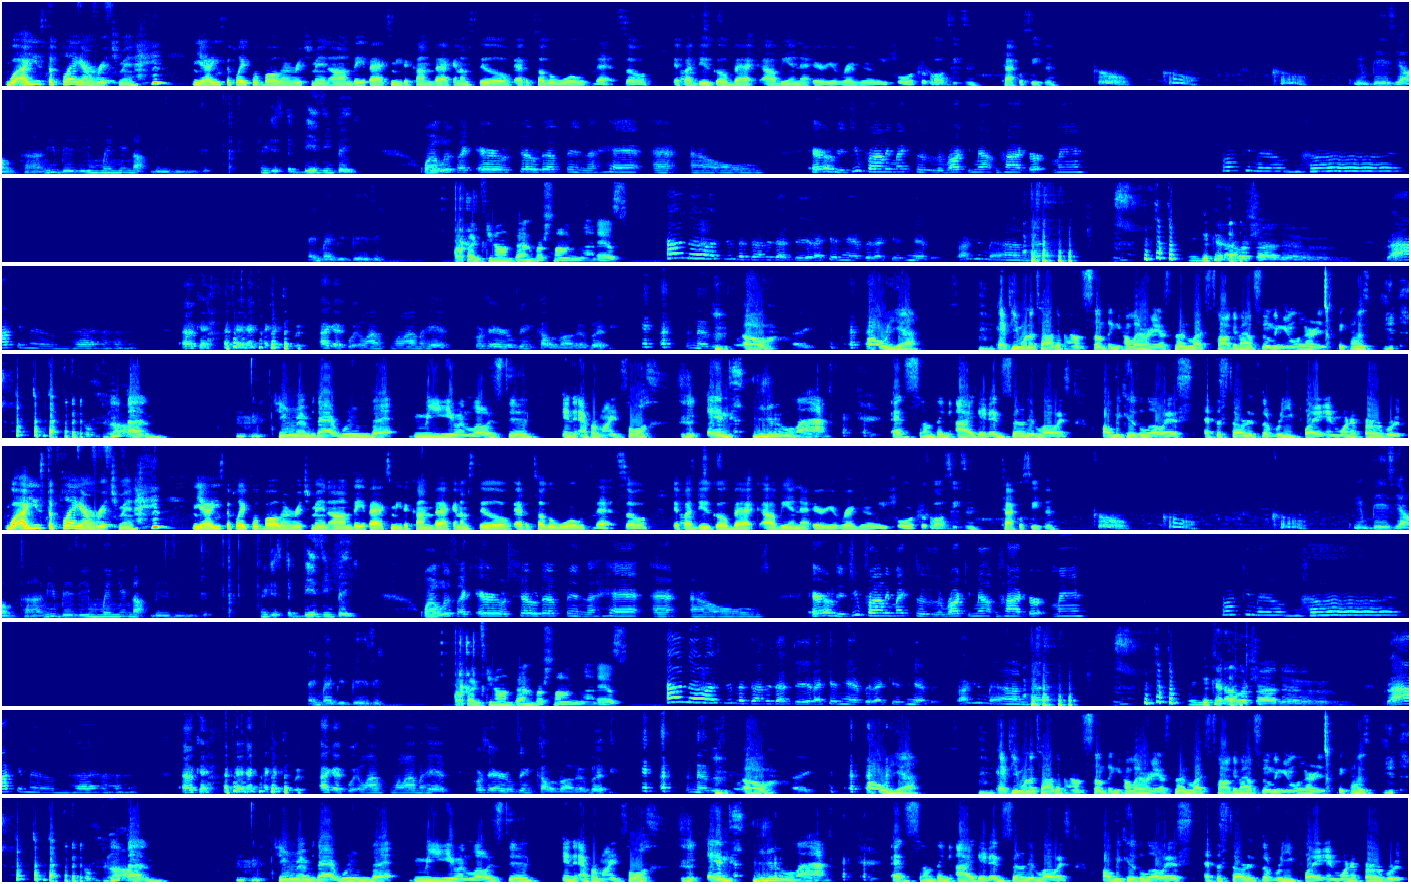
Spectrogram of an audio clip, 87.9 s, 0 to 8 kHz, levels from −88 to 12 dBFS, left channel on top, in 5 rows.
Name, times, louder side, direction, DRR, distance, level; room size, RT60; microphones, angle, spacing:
voice 1, 0.0-2.0 2.4-8.1 8.4-11.8 12.1-12.2 12.5-13.2, right 5 dB, 65° right, 0.4 m, -30 dB
voice 2, 0.8-1.5 6.4-6.5 8.5-8.8 11.4-12.0 13.6-14.1 14.5-14.9 15.9-16.3 16.9-20.2 20.8-22.0 22.3-27.1 27.7-31.1 32.8-35.1 39.0-40.1 40.9-41.0 43.5-46.7 47.1-48.2 49.1-49.3 50.0-52.0 52.5-54.4 55.0-55.4 55.7-56.1 56.4-58.3 58.7-60.3 60.8-62.1 62.6-62.9 63.3-63.6 71.4-72.0 79.3-79.4, right 3 dB, 85° right, 2.1 m, -46 dB
voice 3, 40.8-43.0 48.0-48.3 49.1-49.8 50.2-50.4 61.7-62.4 63.6-64.2 65.0-71.3 71.7-72.3 73.3-75.2 75.5-77.0 77.3-78.5 78.8-79.5 79.7-80.7 81.2-83.7 84.1-87.8, left 1 dB, 15° left, 0.6 m, -34 dB
9.4 x 5.7 x 2.6 m
head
